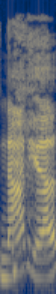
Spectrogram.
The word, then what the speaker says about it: Nadia: And you know what I love is that I just learned how to pronounce your name. It's Nadia.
